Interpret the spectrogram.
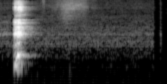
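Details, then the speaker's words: A woman with Tourette's who has hiccups and a sore throat, with vocal tics between; hiccup. "guys guys i have hiccups it's not much different [ __ ] off from having tics"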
